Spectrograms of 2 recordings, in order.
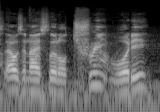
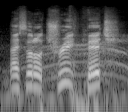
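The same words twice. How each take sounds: First: Said in the usual way. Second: Higher and louder jeering taunt; mocking taunt. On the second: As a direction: rub it in, sing-song. Repeats taunt louder mid-fight.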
